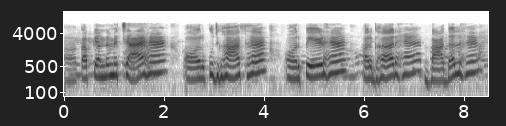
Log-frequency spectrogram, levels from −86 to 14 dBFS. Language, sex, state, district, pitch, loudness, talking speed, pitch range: Hindi, female, Chhattisgarh, Raipur, 290 Hz, -15 LUFS, 125 wpm, 250-330 Hz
